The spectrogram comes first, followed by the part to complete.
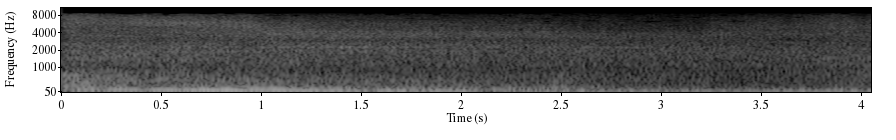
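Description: Car engine and road rumble heard from inside the cabin: a low engine note holds for the first couple of seconds, sinks slightly and fades out about two seconds in, leaving a steady low rumble.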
